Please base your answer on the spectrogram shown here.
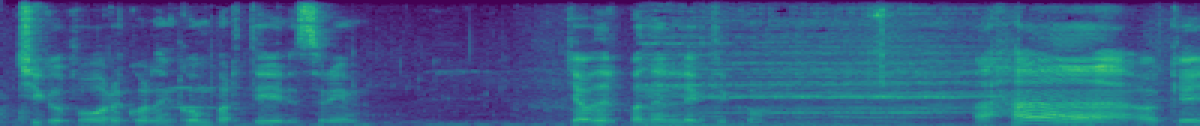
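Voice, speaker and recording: A man's voice: medium pitch, measured pace, over music. A man with a Mexican Spanish accent commentating a live horror game stream, jumpy, swearing and nervously repeating himself. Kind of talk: live let's-play commentary.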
